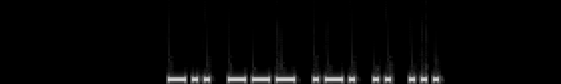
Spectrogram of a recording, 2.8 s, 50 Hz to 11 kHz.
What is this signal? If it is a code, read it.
Morse code, heard as a keyed tone, about 40 wpm, 700 Hz. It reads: DORIS
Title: USA Common Names - Max 5 Letters - 40wpm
